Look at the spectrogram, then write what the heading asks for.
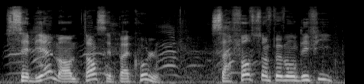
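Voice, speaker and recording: Brief: young male streamer with a head cold, lively up-and-down delivery, slightly high voice, live game chat to viewers. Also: moderate pace, a faint crowd. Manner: excitable, repeats himself, chats with viewers. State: nasal from a cold. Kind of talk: live gameplay commentary.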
